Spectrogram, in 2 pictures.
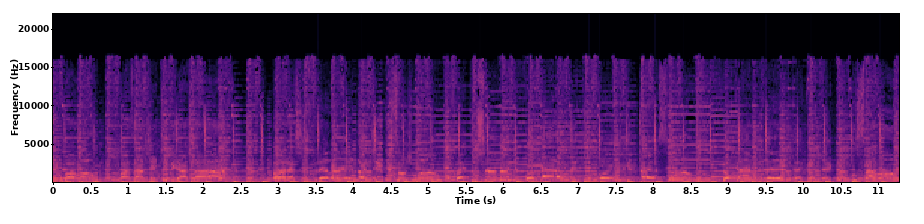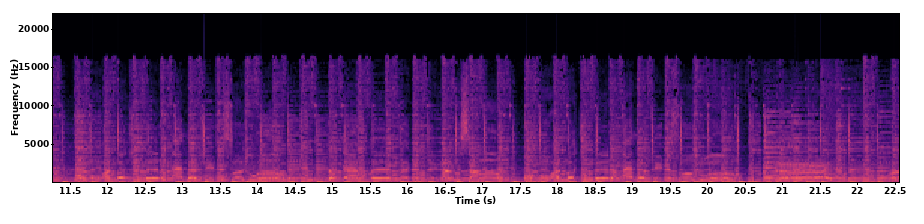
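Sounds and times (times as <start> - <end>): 
forro music: 0.0 - 22.5.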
